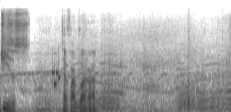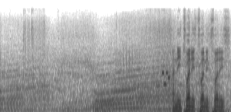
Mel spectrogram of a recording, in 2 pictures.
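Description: A car engine revs and rises in pitch as it speeds up.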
